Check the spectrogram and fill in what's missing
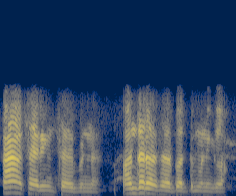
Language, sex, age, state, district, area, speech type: Tamil, male, 18-30, Tamil Nadu, Tiruvallur, rural, conversation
